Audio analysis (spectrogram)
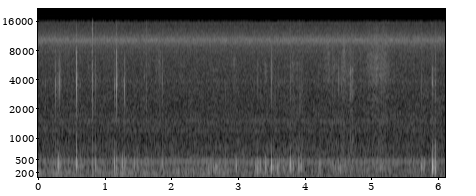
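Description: Long pink-painted nails tap and scratch along a slim, hollow-looking pen barrel covered in small beads and mirror squares, with pink feathers at the top, as it lies on a flower-print surface. Short, sharp clicky taps come in loose clusters near the start, middle and end, with soft scratching between them. A faint steady hum and hiss sit underneath throughout.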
